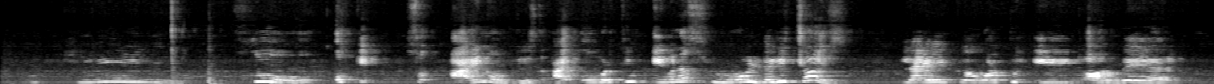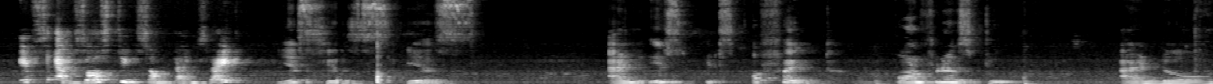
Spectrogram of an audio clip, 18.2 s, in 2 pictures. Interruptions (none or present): none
